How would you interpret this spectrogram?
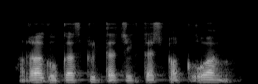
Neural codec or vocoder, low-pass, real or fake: codec, 44.1 kHz, 2.6 kbps, SNAC; 7.2 kHz; fake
